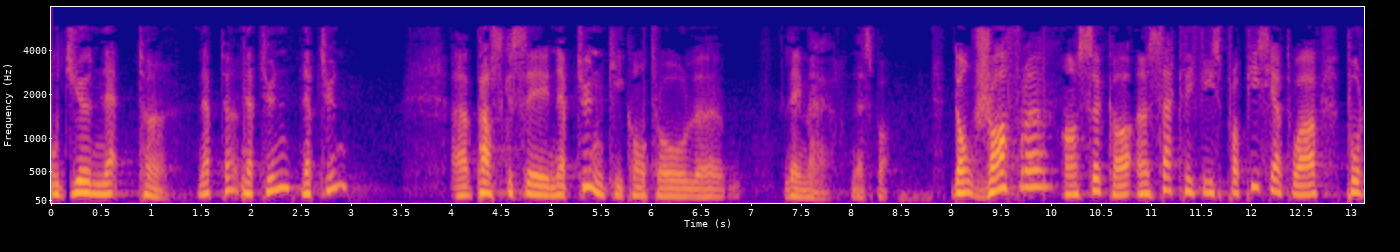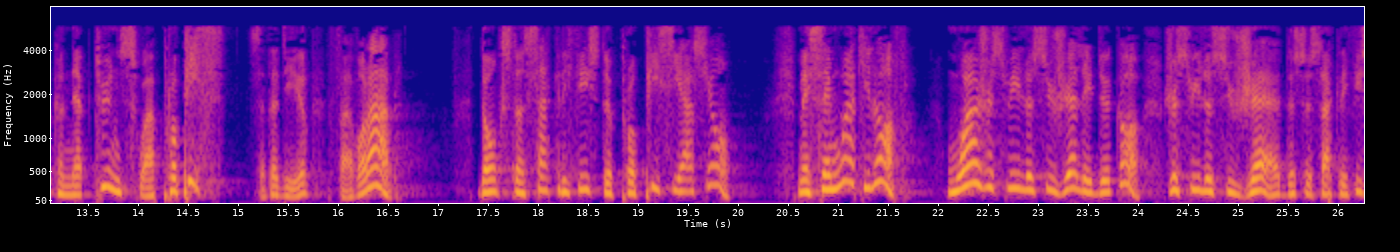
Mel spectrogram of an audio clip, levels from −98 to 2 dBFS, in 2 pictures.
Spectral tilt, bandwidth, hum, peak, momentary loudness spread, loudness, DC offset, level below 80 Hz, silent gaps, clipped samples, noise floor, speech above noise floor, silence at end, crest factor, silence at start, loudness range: -8.5 dB/octave; 6 kHz; none; -4 dBFS; 11 LU; -24 LUFS; under 0.1%; -56 dBFS; none; under 0.1%; -64 dBFS; 41 dB; 0 s; 20 dB; 0 s; 5 LU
